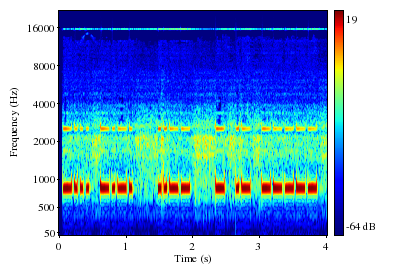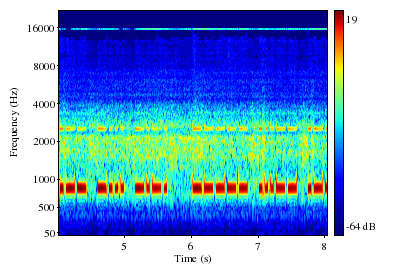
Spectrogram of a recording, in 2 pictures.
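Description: Electronic beeping of one steady pitch, keyed on and off in short and long pulses like Morse code, over a continuous hiss of radio-style static.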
